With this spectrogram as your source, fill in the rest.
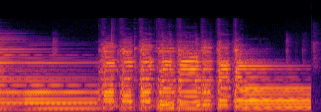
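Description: An electric guitar played through distortion effects on its bridge single-coil pickup, sustained chords broken by a run of choppy rhythmic strums before ringing out and cutting off.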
